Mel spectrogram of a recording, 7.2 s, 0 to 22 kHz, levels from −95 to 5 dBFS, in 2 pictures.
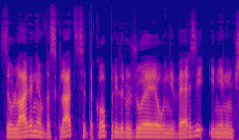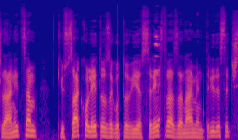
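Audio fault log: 1.36 s, 3.35 s, 5.34 s: audio missing between chunks. Tiny skips spaced almost exactly 2 s apart, each losing a sliver of roughly 15 ms with the edges butted together. The second falls between "univerzi in" and "članicam ki vsako leto", the third right after "članicam ki vsako leto". The regular spacing points to a likely chunk boundary in recording or processing.
5.88–6.02 s: compressed frames skipped. About 50 ms of sound just jumps ahead. That's whole frames of the compressed audio being left out of playback.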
